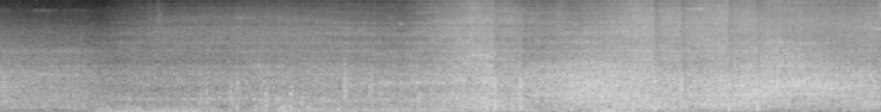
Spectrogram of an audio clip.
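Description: A train running along the track, growing louder over the second half, with wheels clicking over rail joints.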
